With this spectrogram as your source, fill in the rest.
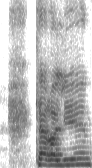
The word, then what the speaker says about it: Caroline: Carolene. Carolene. Caroline. Carolene is a French speaking pronunciation, right?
